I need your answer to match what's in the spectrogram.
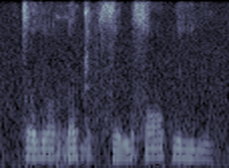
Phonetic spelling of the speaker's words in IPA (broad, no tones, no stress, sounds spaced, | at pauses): t ə lʲ ɔ r ə ɖ ɪ f s ɪ n̪ ə s ɔ p i lʲ j i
